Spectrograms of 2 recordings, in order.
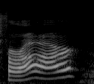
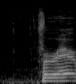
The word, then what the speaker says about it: Ferrer: Let's ask TV judge Alex Farrar. Did I say it right, Alex? Ferrer, but that's close enough.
